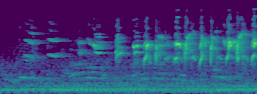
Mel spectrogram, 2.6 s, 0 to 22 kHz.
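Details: A young Timbrado canary from 2024 sings a quick, bright run of high chirps and trills that grows louder and denser, with metallic notes near the end; a faint low hum lies underneath.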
